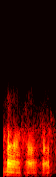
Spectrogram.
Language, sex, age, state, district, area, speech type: Sanskrit, male, 18-30, Karnataka, Uttara Kannada, rural, conversation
